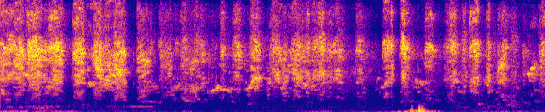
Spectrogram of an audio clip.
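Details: Pet budgerigars bathing among lush leaves in hot weather, keeping up a busy, high-pitched twittering chatter throughout, broken by a single louder rustle or splash near the end.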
